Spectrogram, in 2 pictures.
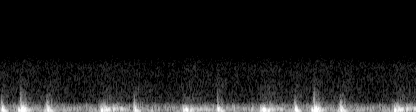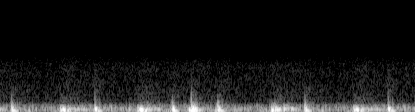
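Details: Irregular heartbeat in a female with PVCs/ectopic beats and a murmur (blood flow): muffled paired heart sounds with uneven spacing, some beats early, and soft whooshing between beats.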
